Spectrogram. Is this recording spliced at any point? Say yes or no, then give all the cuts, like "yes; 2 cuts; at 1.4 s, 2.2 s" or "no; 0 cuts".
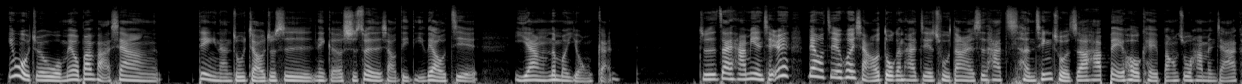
no; 0 cuts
